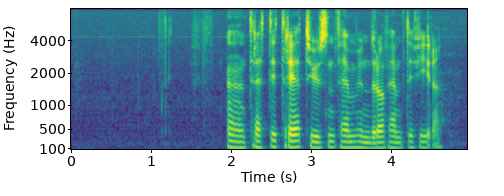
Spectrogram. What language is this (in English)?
Norwegian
